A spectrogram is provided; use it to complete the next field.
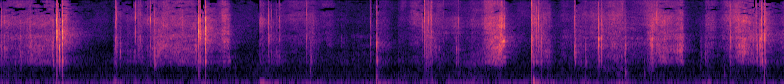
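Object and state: Plastic gaming headset earcup.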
